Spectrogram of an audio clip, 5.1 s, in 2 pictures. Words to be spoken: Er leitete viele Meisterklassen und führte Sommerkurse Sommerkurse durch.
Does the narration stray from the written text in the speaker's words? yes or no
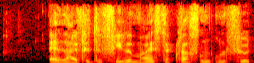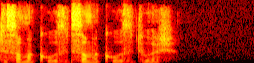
no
